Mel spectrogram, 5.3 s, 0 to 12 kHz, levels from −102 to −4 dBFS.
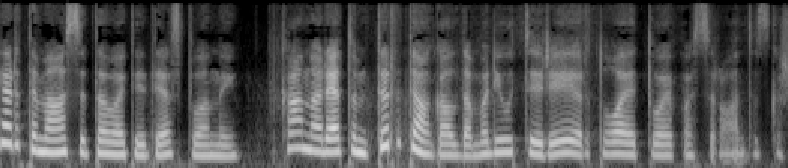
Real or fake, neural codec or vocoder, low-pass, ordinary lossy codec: fake; codec, 24 kHz, 0.9 kbps, DualCodec; 10.8 kHz; MP3, 48 kbps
